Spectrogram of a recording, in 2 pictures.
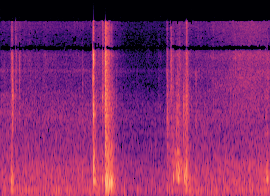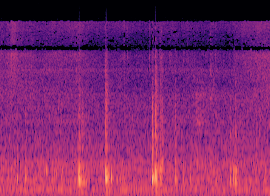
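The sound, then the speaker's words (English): Interior car sounds: several thumps and knocks, including one sharp door-like bang, separated by shuffling and rustling as someone settles into the car to drive to work. Nobody talks. “I'm in the car and I'm going to work.”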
